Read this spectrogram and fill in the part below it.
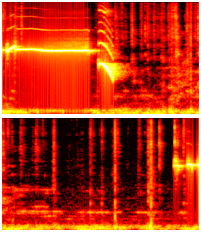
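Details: Natural common iora song used to call in wild birds. One long, even, high whistle ends in a quick falling slur, followed by near quiet with a faint low hum and a brief note at the close.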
